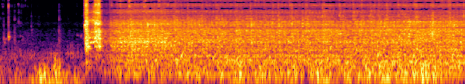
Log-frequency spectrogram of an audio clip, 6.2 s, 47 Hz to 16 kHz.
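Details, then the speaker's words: Mercury 25 hp two-stroke outboard just after starter replacement and battery cables re-secured, started from the driver's seat to run about 5 minutes; short crank catches at once, then steady even idle, no starter grinding. Normal start and idle. "My dad's in the driver's seat, and we are going to start the engine, let it run for about 5 minutes."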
